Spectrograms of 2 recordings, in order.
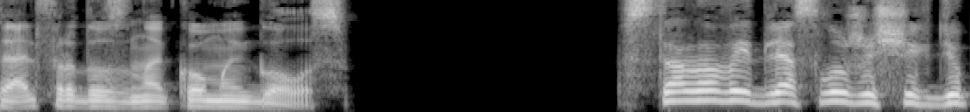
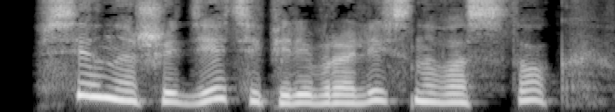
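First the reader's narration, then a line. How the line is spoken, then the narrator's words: Sighed. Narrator (Russian): вздохнула Иннет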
